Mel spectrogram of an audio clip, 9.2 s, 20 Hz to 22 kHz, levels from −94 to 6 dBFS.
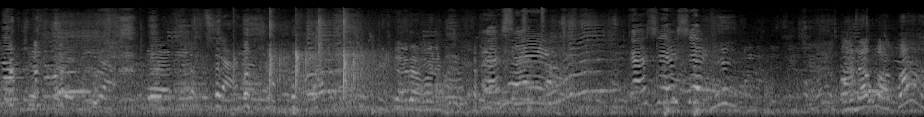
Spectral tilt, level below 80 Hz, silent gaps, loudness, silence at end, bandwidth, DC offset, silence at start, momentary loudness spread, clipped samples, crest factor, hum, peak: -2.5 dB/octave; -74 dBFS; none; -37 LUFS; 0 s; 16.5 kHz; under 0.1%; 0 s; 9 LU; under 0.1%; 26 dB; none; -12 dBFS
